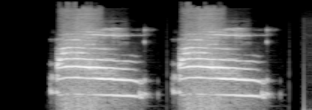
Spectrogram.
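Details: Domestic cat meowing: two clear, drawn-out harmonic meows about a second each, separated by a short pause, slightly falling at the end, in a quiet setting.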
